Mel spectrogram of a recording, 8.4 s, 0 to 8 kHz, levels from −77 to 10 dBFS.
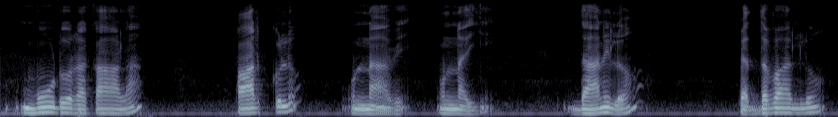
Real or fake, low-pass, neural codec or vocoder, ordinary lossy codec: real; 7.2 kHz; none; none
